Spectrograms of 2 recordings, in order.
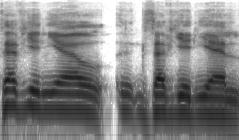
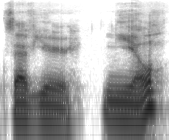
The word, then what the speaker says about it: Xavier Niel: Xavier Niel, or Xavier Niel, if you want to pronounce it the American way.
